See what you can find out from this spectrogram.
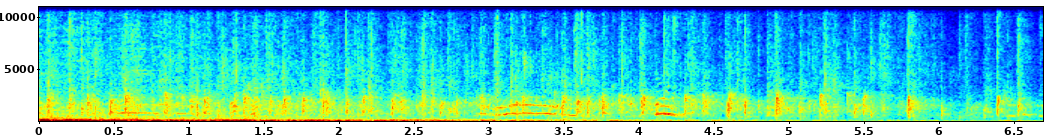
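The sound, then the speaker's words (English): A round of applause at the end of a report: dense, steady clapping from a group, loud at first and gradually thinning, with a few whistles and cheers rising over it. “Round of applause!”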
